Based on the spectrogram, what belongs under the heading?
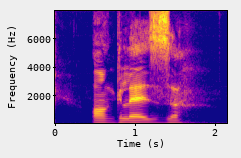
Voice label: "anglaise", French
